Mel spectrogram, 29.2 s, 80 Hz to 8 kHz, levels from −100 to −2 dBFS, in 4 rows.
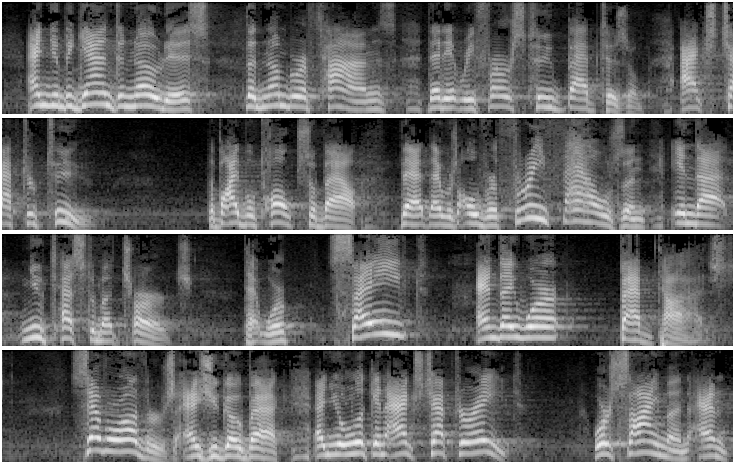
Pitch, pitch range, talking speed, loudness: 220 Hz, 185-245 Hz, 110 wpm, -22 LUFS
